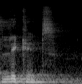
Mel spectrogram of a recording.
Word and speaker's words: LIQID: Habe ich das überhaupt richtig ausgesprochen, LIQID oder ist das LIQID? – Achso, ich dachte, du meinst jetzt das, das ist dir aber auch gut gelungen und ja, wir heißen LIQID.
